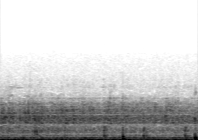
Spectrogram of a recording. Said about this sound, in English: The rain is very loud.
